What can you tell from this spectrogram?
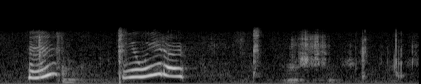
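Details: Husky kept as a pet, talking with its owner indoors about going upstairs: two short, rising-then-falling woo-woo vocal bursts about a second apart, followed by quieter grumbles and light clattering in a small room.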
